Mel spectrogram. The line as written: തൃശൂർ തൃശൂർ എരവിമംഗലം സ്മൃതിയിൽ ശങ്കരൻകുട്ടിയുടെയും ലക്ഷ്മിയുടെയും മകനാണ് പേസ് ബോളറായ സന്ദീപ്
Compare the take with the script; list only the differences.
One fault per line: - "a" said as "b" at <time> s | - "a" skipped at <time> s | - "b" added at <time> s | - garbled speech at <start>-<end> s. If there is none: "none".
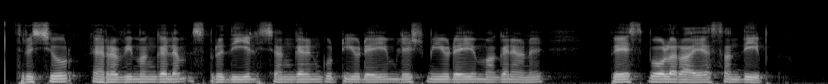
- "തൃശൂർ" skipped at 0.7 s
